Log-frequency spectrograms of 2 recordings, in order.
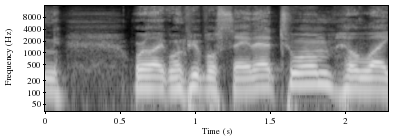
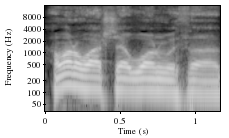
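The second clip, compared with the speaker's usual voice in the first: usual speaking voice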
